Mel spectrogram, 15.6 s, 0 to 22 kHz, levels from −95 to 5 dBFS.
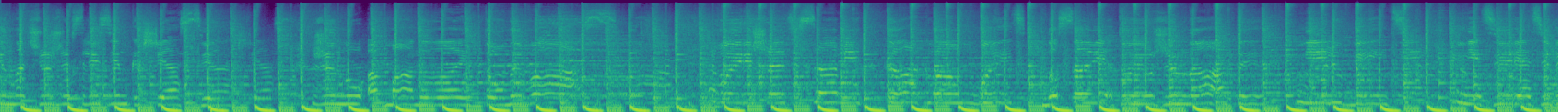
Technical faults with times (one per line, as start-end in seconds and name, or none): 2.10-2.20 loud pop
